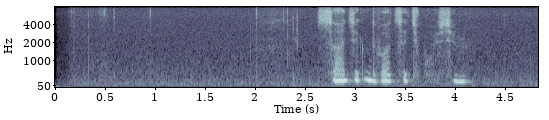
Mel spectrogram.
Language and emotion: Russian, neutral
